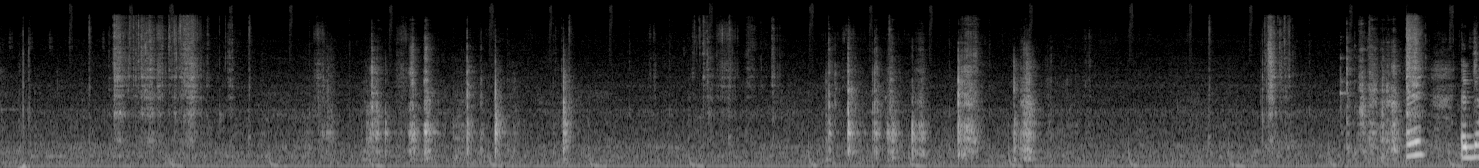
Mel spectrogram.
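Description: Ingredients tipped into a cooking pot with metal utensils clinking and scraping against it in scattered bursts, close and fairly clear, with a louder clatter at the end.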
